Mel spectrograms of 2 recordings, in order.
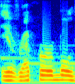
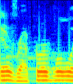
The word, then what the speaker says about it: irreparable: they even doing nowadays isn't it weird that irreparable is is pronounced like that it's not even irreparable it's irreparable it's not even repairable cuz repairable has an i in it like uh between the A and the r unrepairable is unrepairable the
